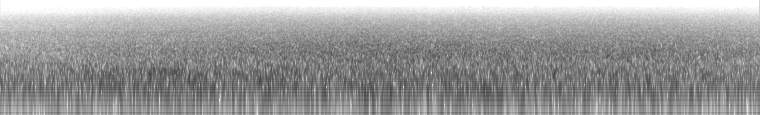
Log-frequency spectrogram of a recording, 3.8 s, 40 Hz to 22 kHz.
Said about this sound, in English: The water got within 5 feet of the top of the 600-foot-high Shasta Dam. Listen what happens as I peer over the edge at the spillway gates. Listen to this roar.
